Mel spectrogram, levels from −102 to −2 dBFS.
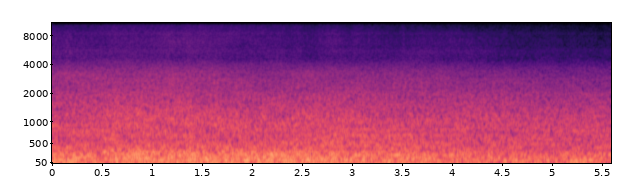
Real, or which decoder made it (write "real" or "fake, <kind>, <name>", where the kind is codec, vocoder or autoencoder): fake, autoencoder, DAC-VAE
